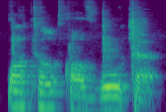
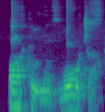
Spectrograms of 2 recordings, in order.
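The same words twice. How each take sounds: First: The word 'of' is said fully and clearly. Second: The word 'of' is reduced to a weak sound. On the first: The speaker calls it wrong. "We don't say bottle of water" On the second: The speaker calls it right. "of, is pronounced of"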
